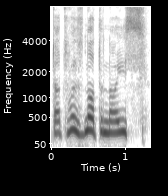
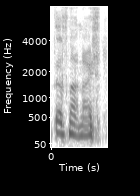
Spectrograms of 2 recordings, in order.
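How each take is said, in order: First: High, loud mock German accent, drawn out; bad German accent. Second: High mock female voice, without the accent; quoted hiker's complaint. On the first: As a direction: imitate a startled German woman with a clumsy accent. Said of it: "or whatever her accent was. I'm not good at accents either". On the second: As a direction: retell her complaint in a high-pitched voice. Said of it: "But anyway, she's like".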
